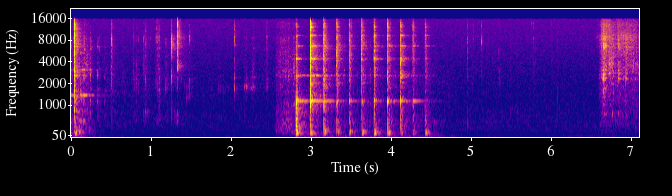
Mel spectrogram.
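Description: Eggs being cracked on the rim of a glass bowl: a quick run of sharp taps and shell cracks with a glassy ring about three seconds in, and another short crack near the end.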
